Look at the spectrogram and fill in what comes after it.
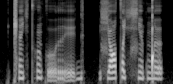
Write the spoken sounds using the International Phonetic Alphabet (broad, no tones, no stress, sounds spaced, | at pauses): ǁ ɛ̃ ç t̪ʰ õ k o̰ r ḛ ɡ | ɕ ə˞ tˤ ə˞ ç ɕ ẽ p ŋ͡ǃ ə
